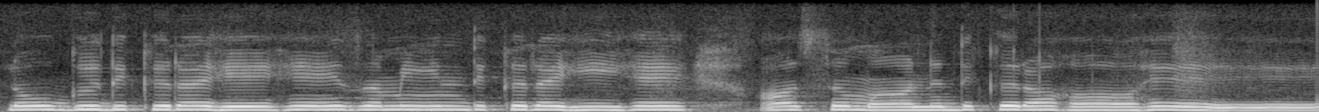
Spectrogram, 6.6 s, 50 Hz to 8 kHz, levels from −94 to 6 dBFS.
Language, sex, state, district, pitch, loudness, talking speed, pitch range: Hindi, female, Madhya Pradesh, Bhopal, 245 Hz, -13 LUFS, 110 wpm, 230-255 Hz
